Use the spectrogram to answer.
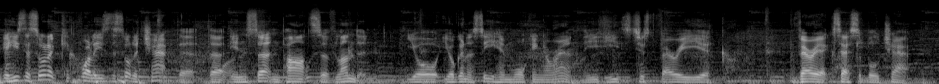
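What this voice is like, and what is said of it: Noticeable accent. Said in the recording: “obviously you heard the accent”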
